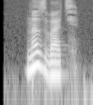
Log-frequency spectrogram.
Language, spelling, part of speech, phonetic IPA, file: Russian, назвать, verb, [nɐzˈvatʲ], Ru-назвать.ogg
- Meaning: 1. to name, to specify 2. to call 3. to convene, to invite many people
